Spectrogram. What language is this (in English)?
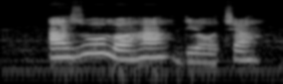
Igbo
